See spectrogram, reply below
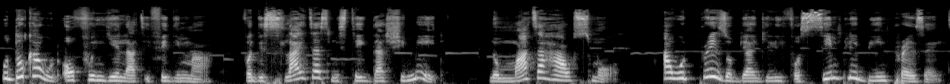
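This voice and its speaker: Woman narrating folktales, lively swooping intonation. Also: lowish voice, moderate pace, breathy edge, dry recording, faint music behind. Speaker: storyteller, narrator.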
